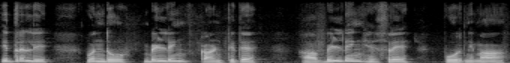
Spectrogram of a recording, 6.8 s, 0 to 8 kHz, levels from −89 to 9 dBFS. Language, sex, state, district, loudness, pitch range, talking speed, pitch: Kannada, male, Karnataka, Bangalore, -16 LUFS, 110-145 Hz, 70 wpm, 125 Hz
